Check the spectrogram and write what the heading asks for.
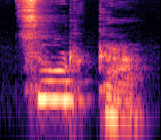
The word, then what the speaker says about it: córka: The word daughter in Polish is córka. This one is quite tricky to pronounce. Córka.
